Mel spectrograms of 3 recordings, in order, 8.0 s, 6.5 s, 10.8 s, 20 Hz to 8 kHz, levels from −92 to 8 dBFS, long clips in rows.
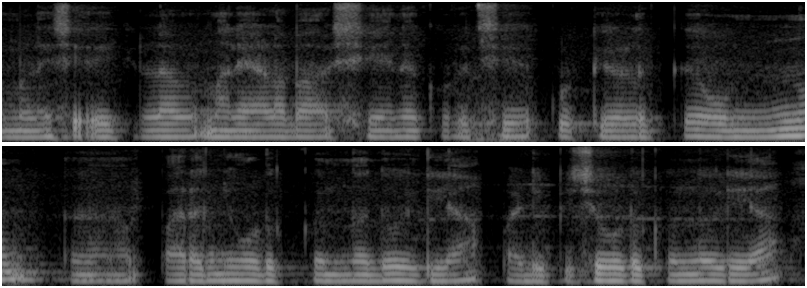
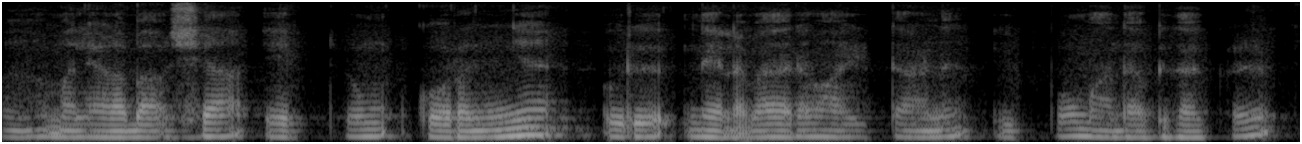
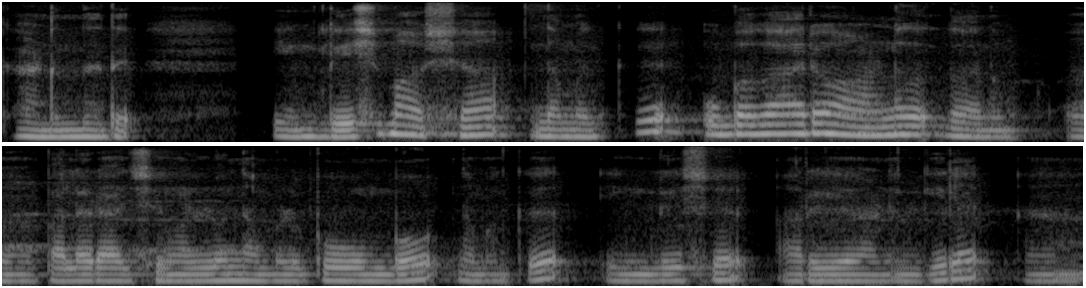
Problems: background sounds at intervals, low volume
